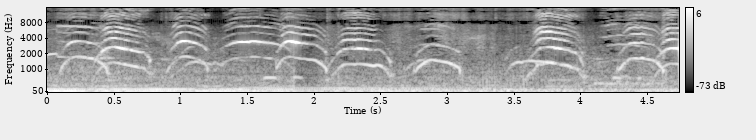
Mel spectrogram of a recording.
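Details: Several hungry newborn kittens, strays in Istanbul, Turkey, meow loudly for their mother cat: overlapping high arched mews, each rising then falling, tumbling out nearly continuously in a dense chorus over a low rumbling background.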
